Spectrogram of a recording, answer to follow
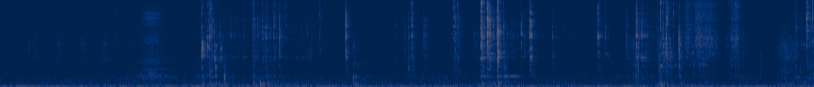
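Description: Faint, scattered clicks, taps and rustles of paintbrushes and paint supplies being handled on a desk, with a cluster of sharper clinks about six seconds in.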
